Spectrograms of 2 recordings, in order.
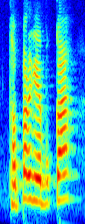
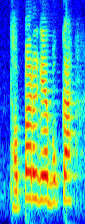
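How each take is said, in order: The two takes are said the same way.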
